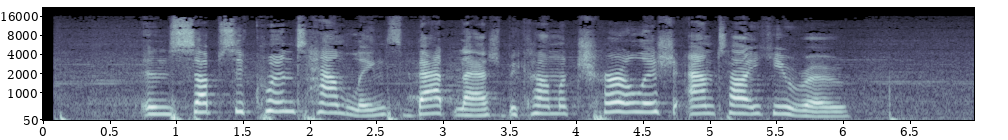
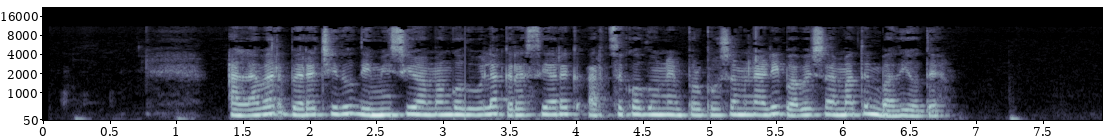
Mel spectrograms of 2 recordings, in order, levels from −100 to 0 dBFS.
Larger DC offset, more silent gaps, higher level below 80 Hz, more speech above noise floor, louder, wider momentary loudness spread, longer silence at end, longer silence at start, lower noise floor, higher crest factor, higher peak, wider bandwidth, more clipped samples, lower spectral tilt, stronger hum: neither; neither; first, -34 dBFS vs -58 dBFS; second, 24 dB vs 54 dB; first, -16 LUFS vs -22 LUFS; first, 20 LU vs 8 LU; second, 0 s vs 0.65 s; second, 0.1 s vs 0.25 s; second, -40 dBFS vs -75 dBFS; about the same, 16 dB vs 14 dB; first, 0 dBFS vs -8 dBFS; first, 16.5 kHz vs 11.5 kHz; neither; second, -3 dB/octave vs -5.5 dB/octave; neither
